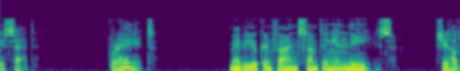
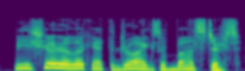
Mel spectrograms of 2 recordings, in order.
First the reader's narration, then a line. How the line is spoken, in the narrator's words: Marcy said, yawning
